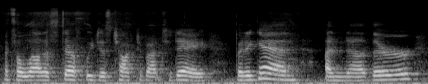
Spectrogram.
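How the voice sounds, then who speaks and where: A woman's voice: medium pitch, steady tone, moderate pace, dark tone, slight background noise, low-quality recording. A woman hosting a casual product unboxing in an informal, conversational way with her co-presenter. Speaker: host.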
